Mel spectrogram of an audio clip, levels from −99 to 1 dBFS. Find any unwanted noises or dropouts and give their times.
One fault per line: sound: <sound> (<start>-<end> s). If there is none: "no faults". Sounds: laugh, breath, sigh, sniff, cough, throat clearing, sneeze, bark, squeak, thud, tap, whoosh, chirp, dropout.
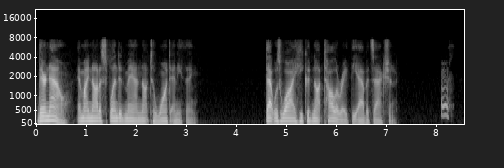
sound: laugh (8.1-8.4 s)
